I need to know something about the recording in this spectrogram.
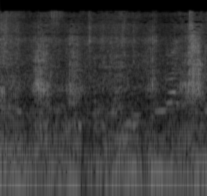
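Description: Dirt bike engine idling with a low, steady rumble, with people's voices over it.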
